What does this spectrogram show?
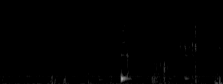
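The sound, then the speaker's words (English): Sipping of Perrier sparkling water, with soft wet mouth noises, one sharp gulp near the middle and a few quieter swallows after it. No talking. “Excuse me, a little sip of Perrier there.”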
